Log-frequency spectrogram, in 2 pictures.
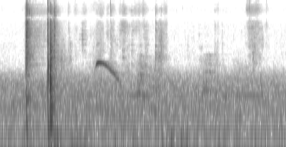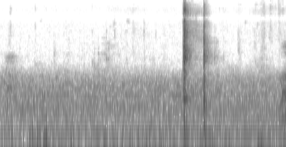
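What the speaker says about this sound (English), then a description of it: "A little bit of rattle that I could discern there at the end of the shot" Bow shot with heavier arrows through a duoflex bow, a sharp near release followed by a faint rattle at the end, with another shot near the close over steady outdoor background noise.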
